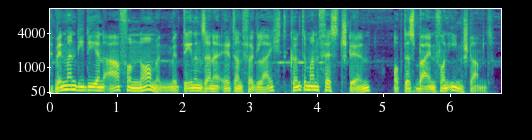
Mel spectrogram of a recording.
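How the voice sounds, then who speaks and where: A man's voice: fairly low pitch, very animated, normal speed. A man with a standard German accent reading scripted true-crime documentary narration.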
